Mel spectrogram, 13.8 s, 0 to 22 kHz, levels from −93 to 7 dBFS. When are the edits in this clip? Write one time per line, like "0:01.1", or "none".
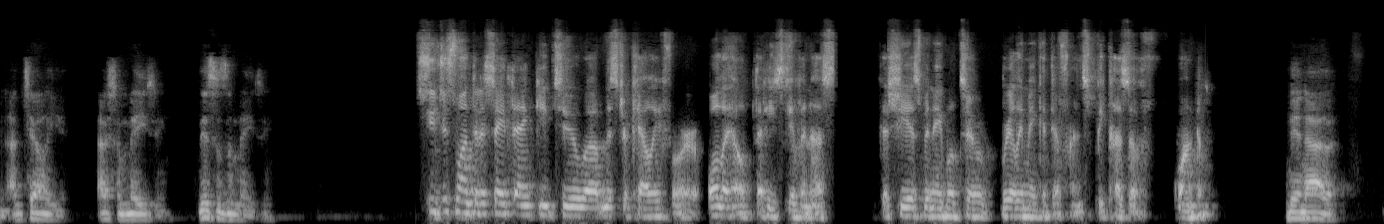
none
